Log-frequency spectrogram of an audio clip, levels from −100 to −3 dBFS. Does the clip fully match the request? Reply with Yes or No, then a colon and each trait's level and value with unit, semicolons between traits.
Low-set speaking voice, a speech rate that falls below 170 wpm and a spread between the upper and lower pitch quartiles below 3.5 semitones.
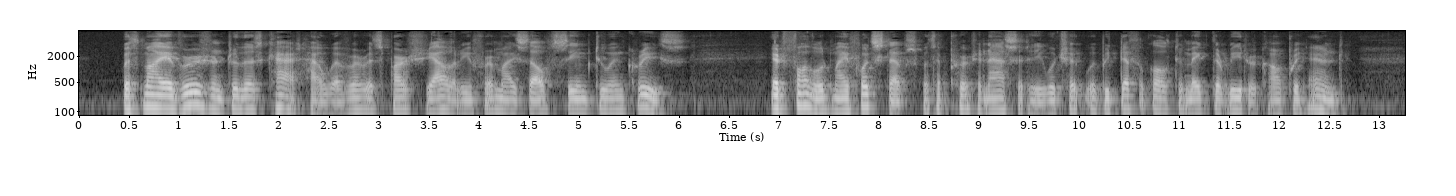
Yes: low, 105 Hz; average, 140 wpm; narrow, 2.6 semitones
